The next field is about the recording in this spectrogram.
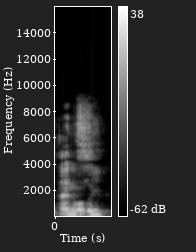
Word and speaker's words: Annecy: Et euh, question plus euh, plus pratique, en ce euh, en en on est déjà en quoi, pardon En Ancenis, euh, la ville euh, Annecy.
